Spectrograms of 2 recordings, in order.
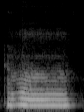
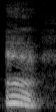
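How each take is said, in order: First: The vowel is said with the nose pinched shut. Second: The vowel is said with the nose left open. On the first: "flipping between pressing or closing my nose while pronouncing the A" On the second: "and opening it"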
